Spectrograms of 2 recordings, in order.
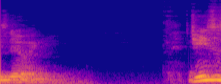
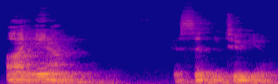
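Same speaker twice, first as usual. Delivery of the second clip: voice of God; 6 semitones lower, 7 dB quieter than usual. Acted. God speaking to Moses.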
